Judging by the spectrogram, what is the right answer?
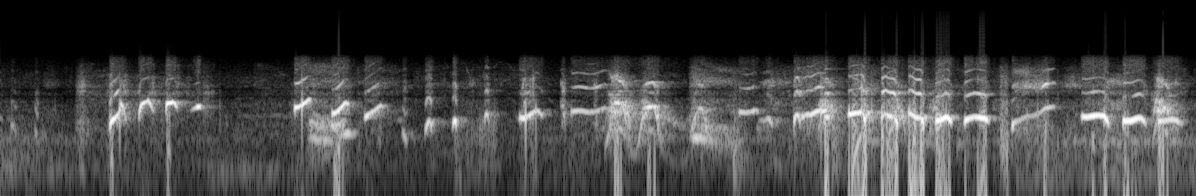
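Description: High-pitched giggling and laughing, breaking into fast repeated laughs over the last few seconds.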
